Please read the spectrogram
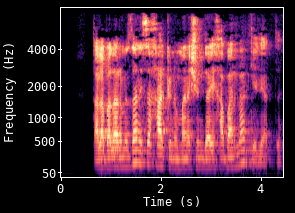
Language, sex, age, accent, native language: Uzbek, male, 18-24, Jizzax, Uzbek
